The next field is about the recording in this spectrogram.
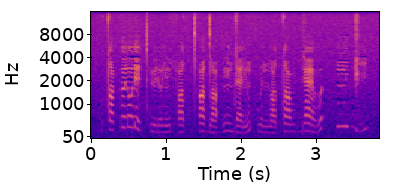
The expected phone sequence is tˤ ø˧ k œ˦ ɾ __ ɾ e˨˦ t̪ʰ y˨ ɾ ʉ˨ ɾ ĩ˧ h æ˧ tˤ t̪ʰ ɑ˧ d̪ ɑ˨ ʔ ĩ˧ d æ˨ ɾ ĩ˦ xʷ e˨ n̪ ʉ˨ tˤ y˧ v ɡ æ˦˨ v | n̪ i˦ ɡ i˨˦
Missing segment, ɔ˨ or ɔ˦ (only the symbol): ɔ˦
